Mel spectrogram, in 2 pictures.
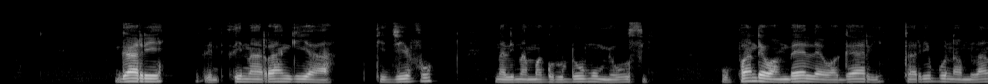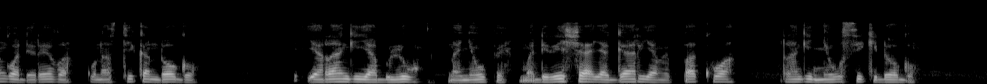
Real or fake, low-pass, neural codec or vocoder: real; 7.2 kHz; none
